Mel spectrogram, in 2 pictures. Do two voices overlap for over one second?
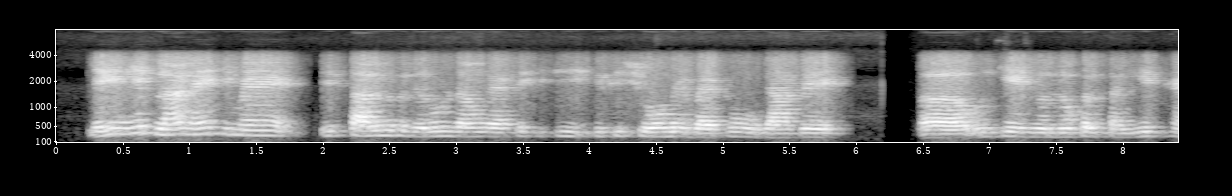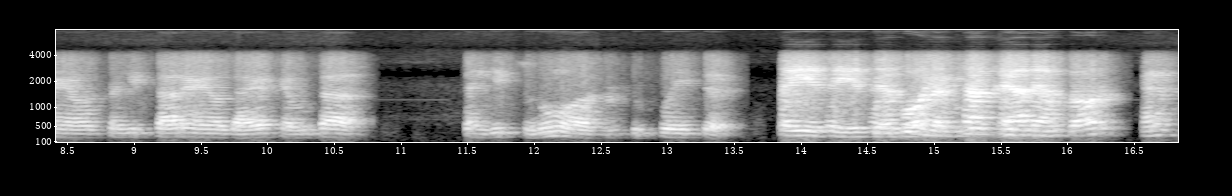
Yes, from 14.5 s

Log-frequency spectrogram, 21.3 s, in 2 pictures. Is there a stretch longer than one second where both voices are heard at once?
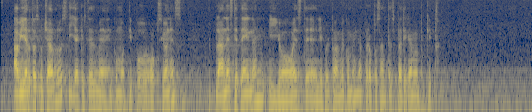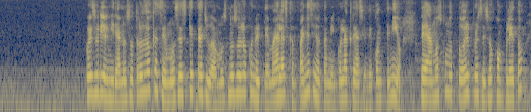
No

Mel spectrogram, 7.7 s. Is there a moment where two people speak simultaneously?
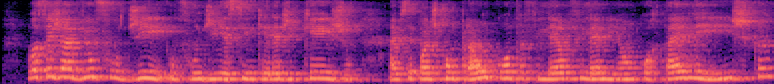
No

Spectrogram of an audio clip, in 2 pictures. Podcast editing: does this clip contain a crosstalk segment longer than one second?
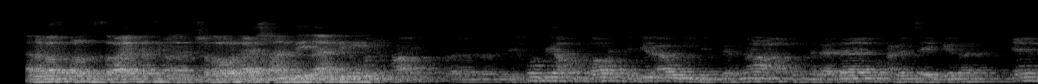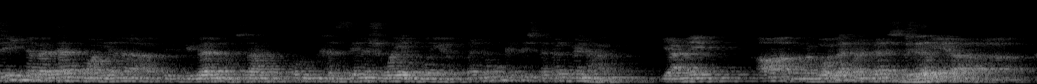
Yes, from 2.4 s

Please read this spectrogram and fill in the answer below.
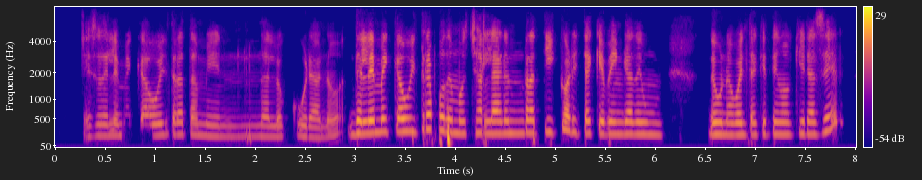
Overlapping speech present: No

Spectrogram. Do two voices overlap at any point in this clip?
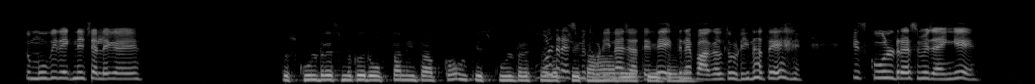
Yes, from 5.4 s

